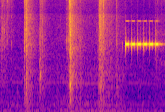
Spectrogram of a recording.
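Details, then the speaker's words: DSC alarm with door chime feature switched back on: a few handling clicks, then six quick high-pitched beeps as the window sensor opens; zone chime working normally, also beeps when a door opens. "and when you push the window it will beep so or when a door opens too"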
